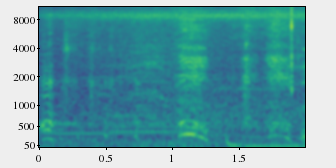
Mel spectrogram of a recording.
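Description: Quiet background music with a few held notes, under faint, indistinct voices; a low rumble comes in near the end.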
